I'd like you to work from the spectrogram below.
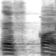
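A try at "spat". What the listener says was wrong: ক্যান্সেল। স্প্যাট, স্পাট না বলে স্প্যাট।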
